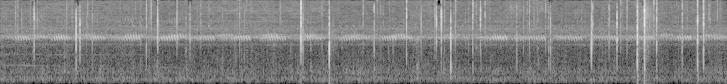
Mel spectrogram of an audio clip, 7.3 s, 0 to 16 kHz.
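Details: Grass insects keep up a constant high trill on an autumn night while a campfire in a round fire pit crackles loudly, with frequent sharp wood pops over the steady chirring; Sennheiser MKE600 recording with low cut.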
